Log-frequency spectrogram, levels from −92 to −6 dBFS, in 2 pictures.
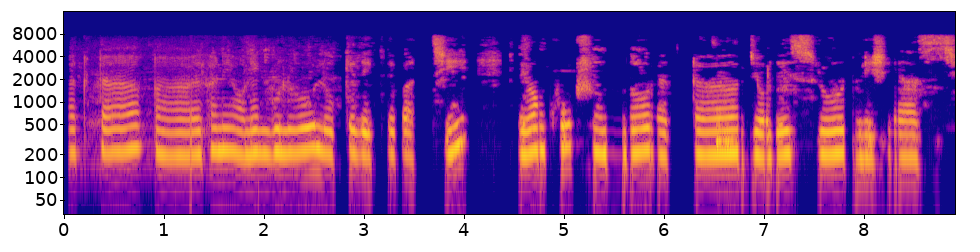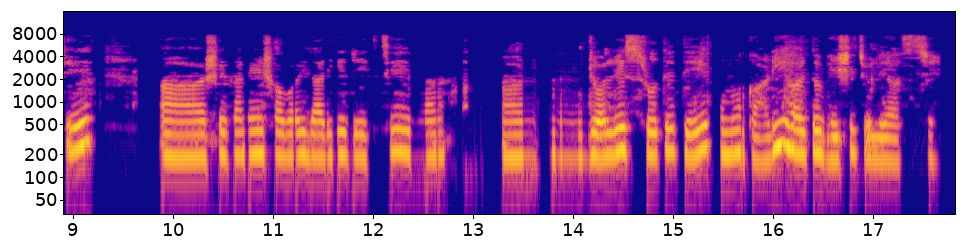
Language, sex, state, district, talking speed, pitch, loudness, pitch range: Bengali, female, West Bengal, Paschim Medinipur, 115 wpm, 205 Hz, -22 LUFS, 190-220 Hz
